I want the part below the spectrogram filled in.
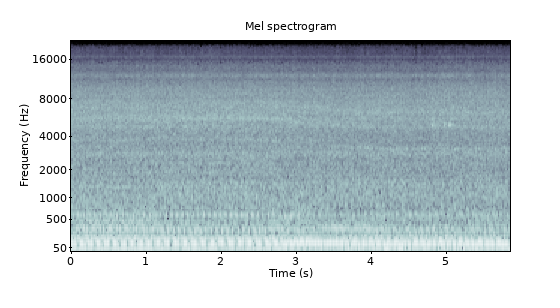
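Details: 1968 AMC Rambler American 401 V8, rebuilt and then left sitting ten years, first start on break-in: deep steady fast idle with even firing pulses, no knocking or ticking. Healthy but needs tuning; it got hot (about 225).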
